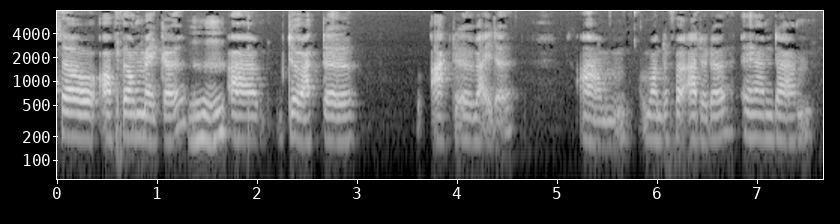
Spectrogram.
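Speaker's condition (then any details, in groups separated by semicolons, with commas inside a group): Deafness; deafness diagnosed at age 3, residual low-frequency hearing, hears men's voices better than women's; raised oral, 11 years of speech therapy, practiced mouth and tongue movement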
